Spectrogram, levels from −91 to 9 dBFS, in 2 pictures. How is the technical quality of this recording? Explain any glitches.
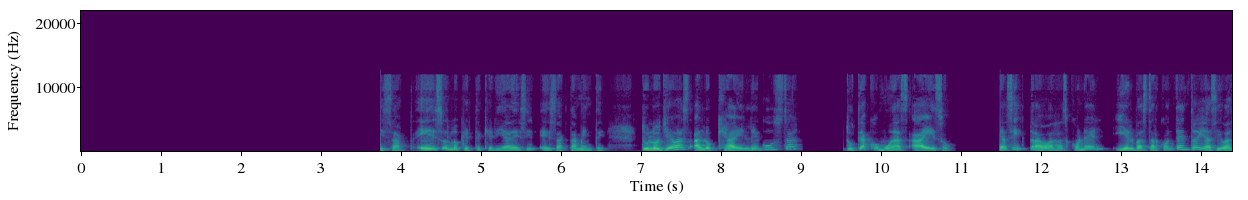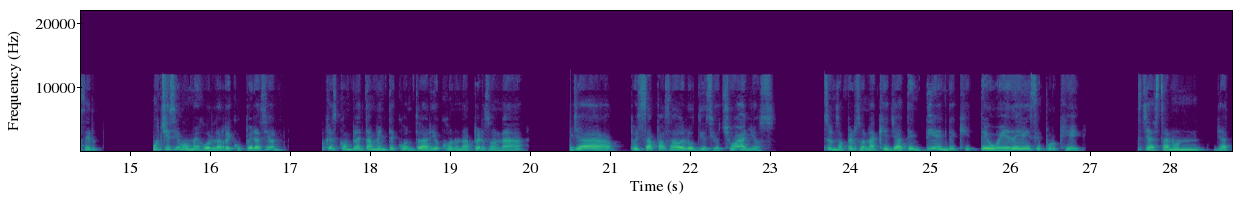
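The recording has one recurring glitch: clipped start after a pause, at 3.62, 9.41, 11.38, 15.17, 17.29, 20.38, 23.57 and 27.48 s. Each time the speech resumes from silence, roughly 110 to 130 ms of the onset is missing, even after gaps as short as 0.38 to 0.61 s. The output device drops into a sleep state during the silence and needs that long to wake and lock again, so phrases begin abruptly, without their first sounds.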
